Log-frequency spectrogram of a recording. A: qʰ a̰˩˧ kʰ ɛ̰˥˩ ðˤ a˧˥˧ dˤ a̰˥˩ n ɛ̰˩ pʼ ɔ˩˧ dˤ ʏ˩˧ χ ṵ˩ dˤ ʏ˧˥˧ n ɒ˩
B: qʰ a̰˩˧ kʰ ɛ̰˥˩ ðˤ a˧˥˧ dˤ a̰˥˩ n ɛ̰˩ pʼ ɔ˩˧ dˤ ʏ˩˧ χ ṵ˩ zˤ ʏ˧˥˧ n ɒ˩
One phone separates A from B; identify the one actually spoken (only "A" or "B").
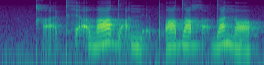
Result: A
